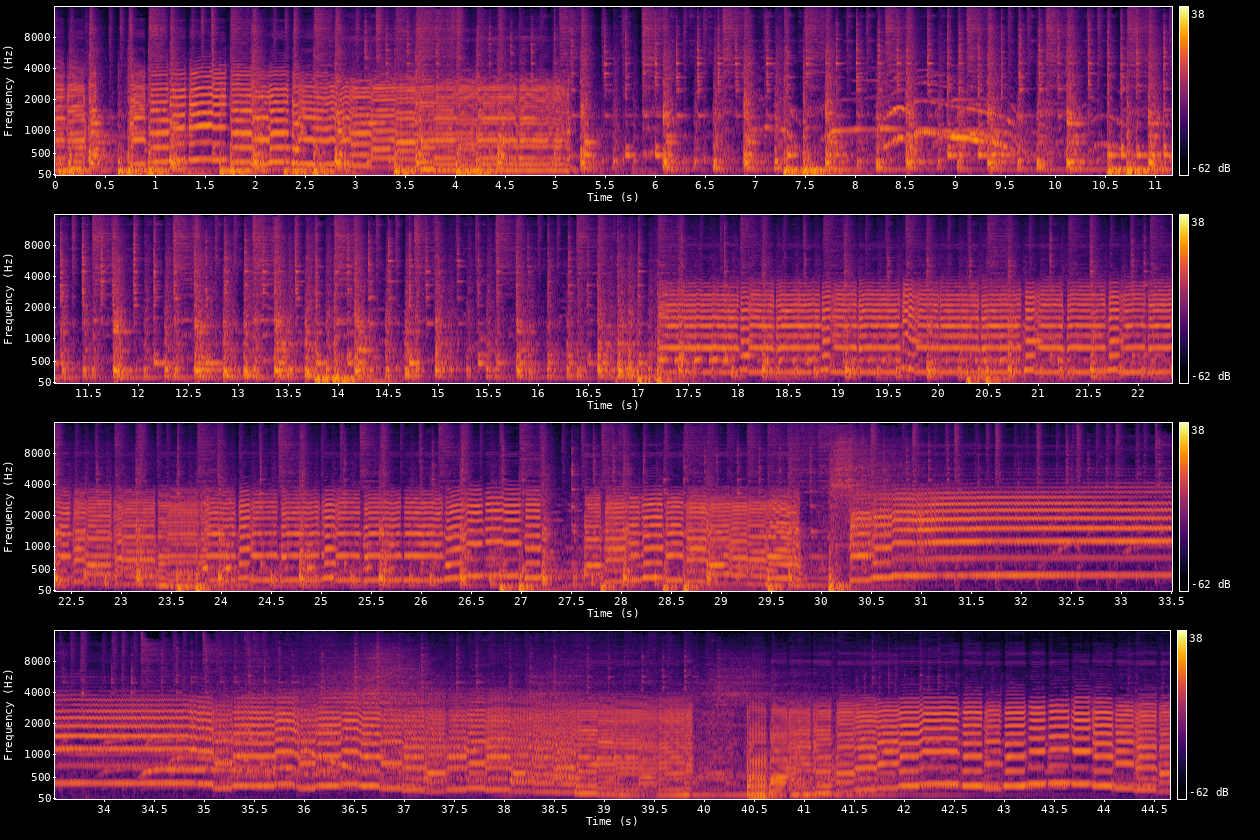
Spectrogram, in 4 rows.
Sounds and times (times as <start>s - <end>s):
Music: 0.0s - 44.6s.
